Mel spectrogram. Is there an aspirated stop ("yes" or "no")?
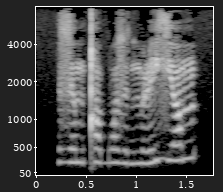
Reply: no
